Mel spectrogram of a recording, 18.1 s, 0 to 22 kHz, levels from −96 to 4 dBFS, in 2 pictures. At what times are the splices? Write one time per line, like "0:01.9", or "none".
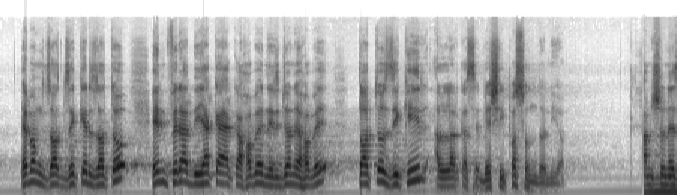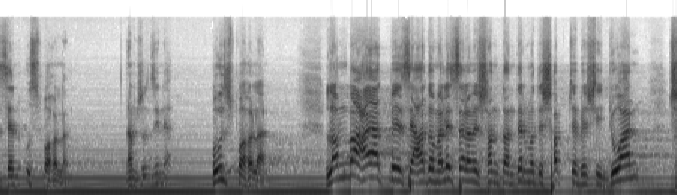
0:08.6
